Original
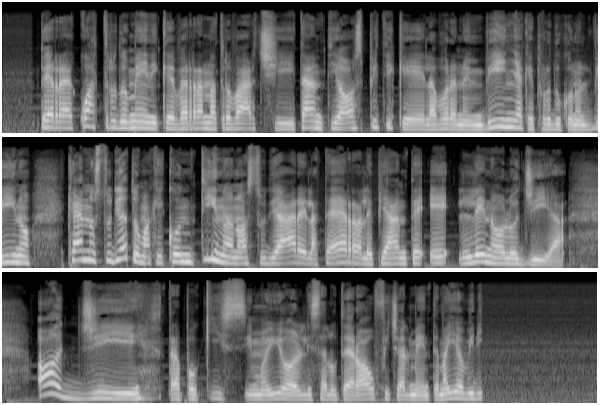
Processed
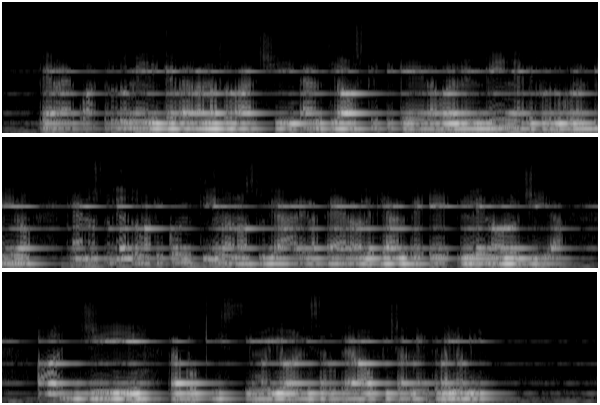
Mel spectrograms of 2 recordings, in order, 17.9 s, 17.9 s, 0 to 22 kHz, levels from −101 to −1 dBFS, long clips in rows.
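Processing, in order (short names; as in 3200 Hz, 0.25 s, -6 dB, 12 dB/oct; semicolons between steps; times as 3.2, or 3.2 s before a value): local time reversal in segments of 31 ms; octave resonator D#, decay 0.65 s; upward expander 1.5:1, over -55 dBFS; gain +6 dB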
